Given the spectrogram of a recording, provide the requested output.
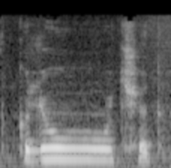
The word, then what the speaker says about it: включит: Включит. Ударение на первый слог.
